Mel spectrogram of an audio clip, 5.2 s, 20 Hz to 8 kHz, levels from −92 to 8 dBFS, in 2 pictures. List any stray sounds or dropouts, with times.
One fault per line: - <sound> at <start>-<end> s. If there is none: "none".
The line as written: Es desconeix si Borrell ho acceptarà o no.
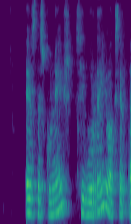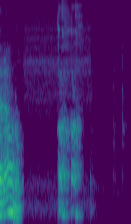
- laugh at 3.7-4.3 s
